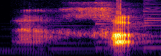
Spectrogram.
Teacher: Kemudian selanjutnya, tenggorokan bagian atas hurufnya ghain dan kha. Jadi kalau kita bilang kha itu di ujung sini ya, di atas tenggorokan bagian atas sendiri, itu tempat keluarnya kha.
